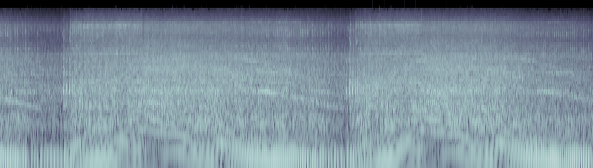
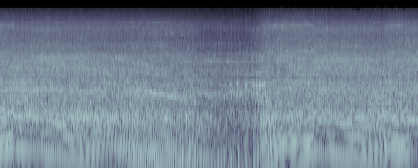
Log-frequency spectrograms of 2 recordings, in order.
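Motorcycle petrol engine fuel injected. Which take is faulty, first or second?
first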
